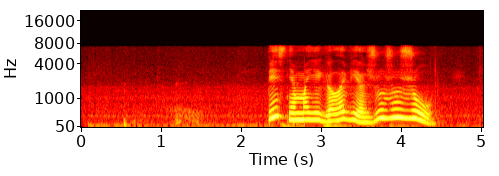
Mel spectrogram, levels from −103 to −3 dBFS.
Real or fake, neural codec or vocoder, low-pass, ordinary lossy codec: real; none; 7.2 kHz; none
